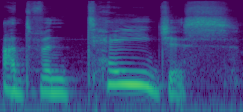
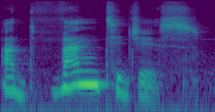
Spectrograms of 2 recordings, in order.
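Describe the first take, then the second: First: Slow "advantageous", hitting TAY in the third syllable; stress on TAGE. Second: Slow "advantages", hitting VAN in the second syllable; stress on VAN. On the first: Teacher modelling an often mispronounced word, "advantageous" stressed on TAGE. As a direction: say "advantageous" as ad-van-TAY-jus, drawn out. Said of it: "But the stress shifts". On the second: Teacher showing the stress shift in a noun, "advantages" stressed on VAN. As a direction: say "advantages" as ad-VAN-ti-jiz, drawn out. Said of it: "the stress shifts in a noun". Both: Shown as a demonstration.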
